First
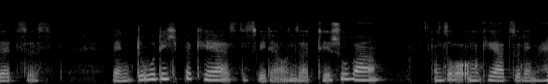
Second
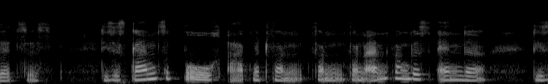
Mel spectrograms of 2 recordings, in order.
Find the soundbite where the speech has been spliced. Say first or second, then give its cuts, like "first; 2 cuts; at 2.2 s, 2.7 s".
second; 1 cut; at 1.0 s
